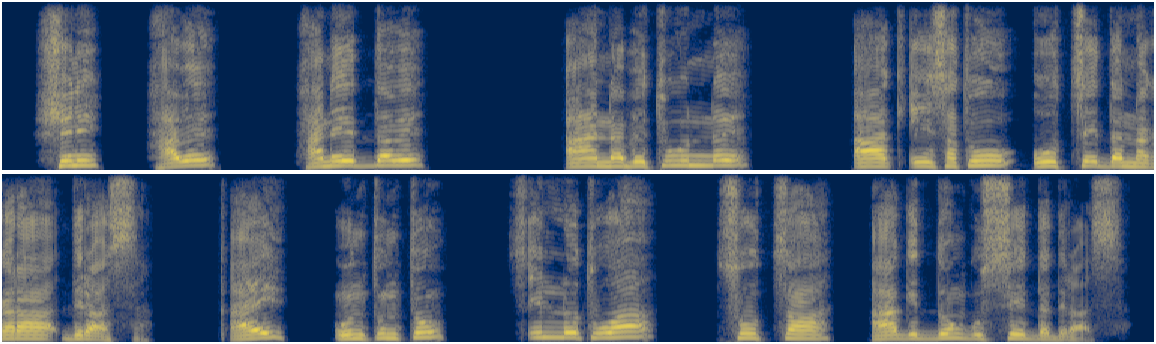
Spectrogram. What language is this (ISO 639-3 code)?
dwr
